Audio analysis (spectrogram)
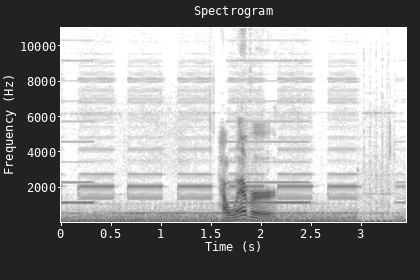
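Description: Warning beeps from a damaged helicopter in a military video game, a repeating electronic tone pulsing at a steady rhythm, joined midway by a warbling alarm and heard under someone talking.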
